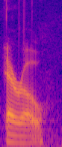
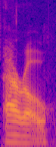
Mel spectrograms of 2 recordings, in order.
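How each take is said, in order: First: The first vowel is merged before the r. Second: The first vowel keeps its distinct traditional sound. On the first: Most Americans say it this way. "many Americans would pronounce arrow as a merger of these sounds" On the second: This is the traditional way, as in England, Ireland and Australia. "in New York City I have arrow, which is the traditional pronunciation"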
